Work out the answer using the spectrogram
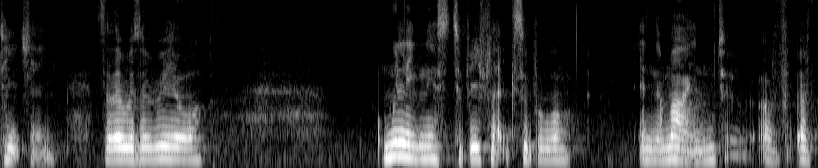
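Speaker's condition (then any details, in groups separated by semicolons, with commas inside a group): Cerebral palsy; left-sided muscle tension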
